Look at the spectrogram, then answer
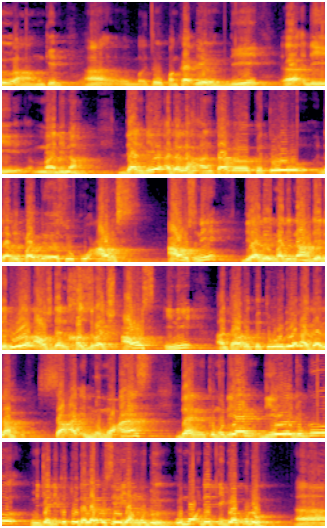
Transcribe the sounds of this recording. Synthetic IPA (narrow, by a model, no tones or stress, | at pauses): a̰muŋkɪn | a̰ | t̪upaŋkat̪̚diədi | ədimadinah | dandiəʔadalaɦant̪aɾəkət̪uədaɾipadasukuʔaws | ʔawsni | diəadəmãdinahdiəadəduəʔawsdanxazɾad͡ʒʔawsini | ʔa̰nt̪aɾakət̪uədiəʔadalah | saʔat̪̚ibnumuʔas | dankəmũdiandiəd͡ʒuɡamə̃ɲd͡ʒadikət̪uwədalamusiajaŋmũdə̰umɔʔdət̪iɡapulʊh | a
